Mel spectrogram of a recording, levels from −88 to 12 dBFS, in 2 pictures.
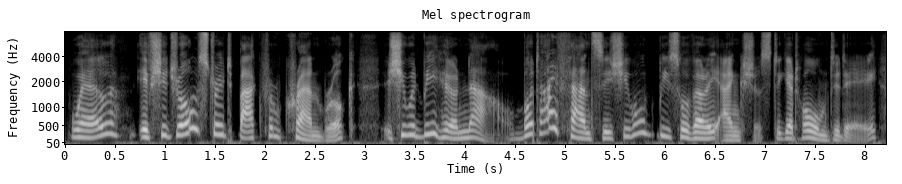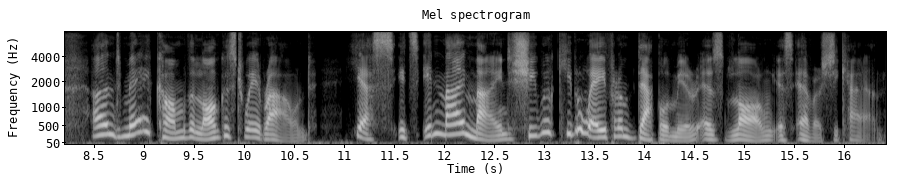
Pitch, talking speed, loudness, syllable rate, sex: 180 Hz, 180 wpm, -19 LUFS, 4.2 syllables/s, male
